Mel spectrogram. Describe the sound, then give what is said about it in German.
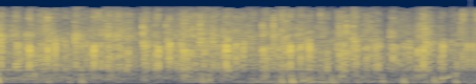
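Steady audience applause for the staff behind the counter, a dense rush of many hands clapping at once, fairly loud and continuous throughout with no voices standing out. “Der Applaus ist für euch hinter der Theke.”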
